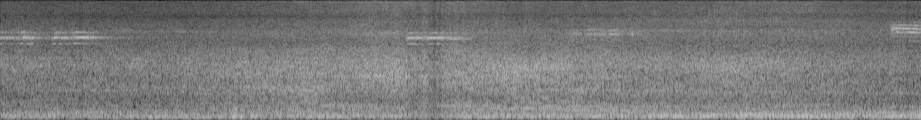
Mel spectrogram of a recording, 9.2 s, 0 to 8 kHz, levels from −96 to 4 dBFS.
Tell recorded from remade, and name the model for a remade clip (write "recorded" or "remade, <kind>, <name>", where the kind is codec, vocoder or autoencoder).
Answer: recorded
